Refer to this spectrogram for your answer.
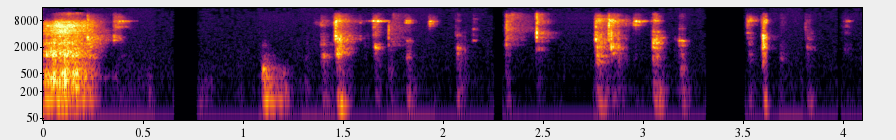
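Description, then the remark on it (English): Irregular bursts of typing on a computer keyboard while pulling up a film's cast list, quick crisp clicks clustered in short runs with brief pauses between, fairly faint and with no voices. “Sorry, I'm typing as I am pulling up the cast list.”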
